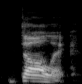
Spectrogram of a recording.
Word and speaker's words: Dalek: MC. Dalek or Dalek? Dalek to rhyme Dalek. with garlic, basically. Okay, Dalek.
